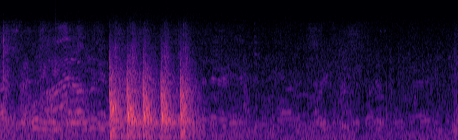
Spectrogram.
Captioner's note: knocking on door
